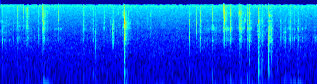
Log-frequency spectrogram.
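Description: A utility knife shaves the green glitter coating off a solid round soap with a pale green core. Short, dry scraping and cutting ticks come at an uneven pace, some crisper and louder than others. Each is bright and dies out almost instantly over a quiet background.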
